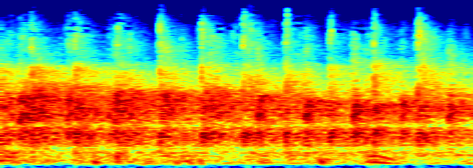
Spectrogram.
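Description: A crowd applauds steadily, many hands clapping in a dense, continuous patter at an even loudness with no voices standing out.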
